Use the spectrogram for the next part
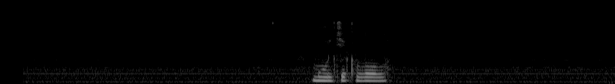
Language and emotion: Russian, neutral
